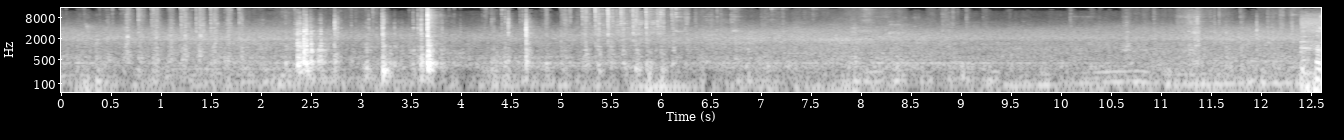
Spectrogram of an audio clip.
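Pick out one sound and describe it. Plastic parts knock and click.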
